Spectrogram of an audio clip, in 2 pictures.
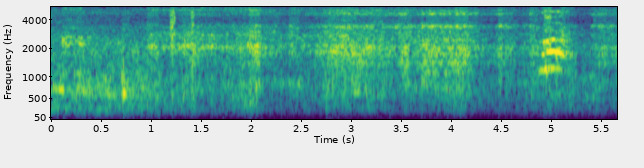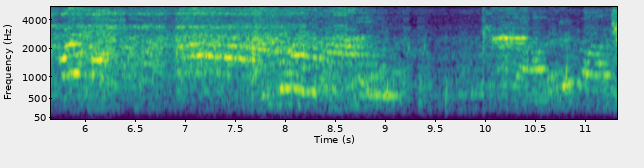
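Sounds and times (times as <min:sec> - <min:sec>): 
Jomo Electric Railway Deha 350 train departing Joto Station: 0:00.0 - 0:11.3.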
